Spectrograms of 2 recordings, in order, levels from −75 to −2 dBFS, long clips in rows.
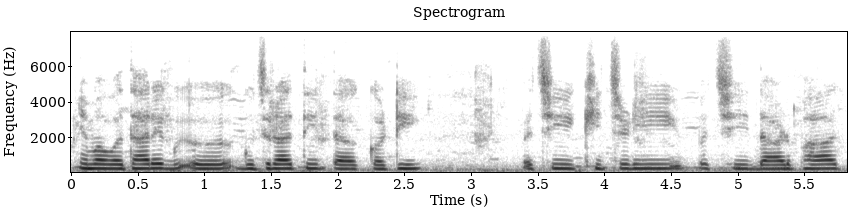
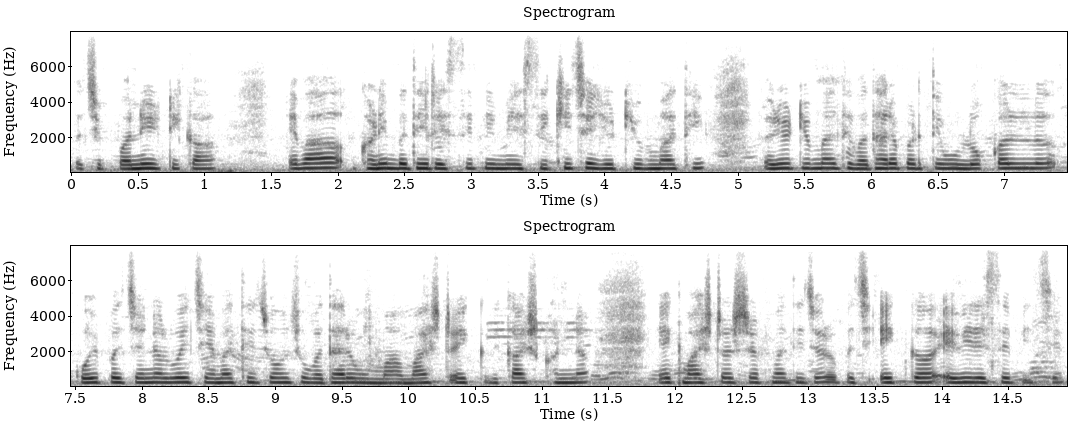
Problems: none marked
